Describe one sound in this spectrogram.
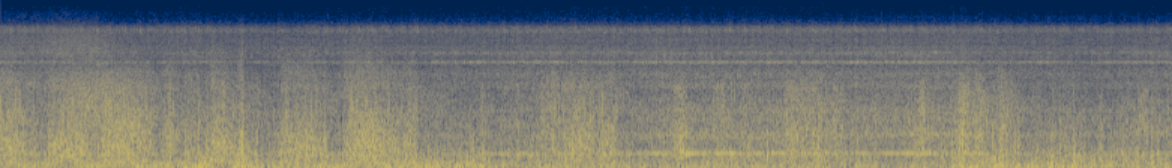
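Wind rushes loudly past while riding outdoors.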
